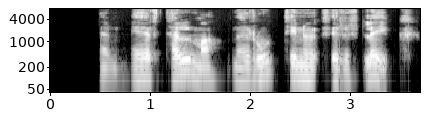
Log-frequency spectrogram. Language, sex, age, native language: Icelandic, male, 20-29, Icelandic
